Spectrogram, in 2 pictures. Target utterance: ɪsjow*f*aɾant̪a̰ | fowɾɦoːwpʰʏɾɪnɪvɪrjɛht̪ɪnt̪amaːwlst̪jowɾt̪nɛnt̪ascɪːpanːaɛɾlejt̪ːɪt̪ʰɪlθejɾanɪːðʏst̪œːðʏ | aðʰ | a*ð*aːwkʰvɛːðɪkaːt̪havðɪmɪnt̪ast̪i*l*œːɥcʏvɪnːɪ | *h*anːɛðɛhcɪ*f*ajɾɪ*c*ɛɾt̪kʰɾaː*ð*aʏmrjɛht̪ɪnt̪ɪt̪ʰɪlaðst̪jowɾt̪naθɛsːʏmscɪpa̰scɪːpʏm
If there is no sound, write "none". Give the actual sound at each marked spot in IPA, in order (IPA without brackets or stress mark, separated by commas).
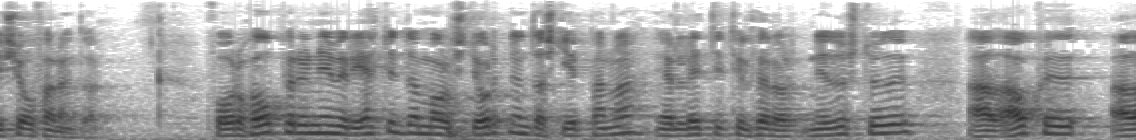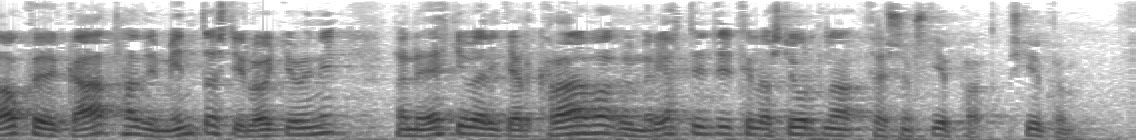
f, ð, l, θ, v, c, v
